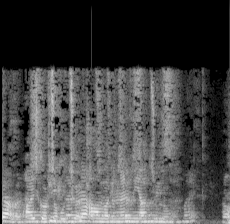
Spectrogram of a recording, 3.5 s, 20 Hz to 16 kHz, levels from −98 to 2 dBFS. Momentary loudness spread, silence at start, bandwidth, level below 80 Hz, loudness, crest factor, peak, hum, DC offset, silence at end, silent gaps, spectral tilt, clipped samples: 15 LU; 0.05 s; 11.5 kHz; -50 dBFS; -13 LUFS; 14 dB; 0 dBFS; none; under 0.1%; 0 s; none; -4 dB/octave; under 0.1%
